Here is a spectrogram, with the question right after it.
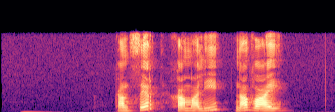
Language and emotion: Russian, neutral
